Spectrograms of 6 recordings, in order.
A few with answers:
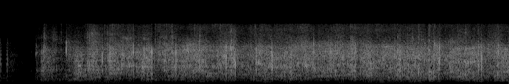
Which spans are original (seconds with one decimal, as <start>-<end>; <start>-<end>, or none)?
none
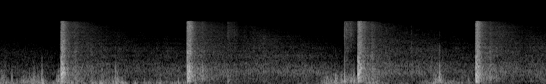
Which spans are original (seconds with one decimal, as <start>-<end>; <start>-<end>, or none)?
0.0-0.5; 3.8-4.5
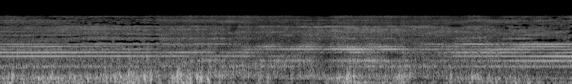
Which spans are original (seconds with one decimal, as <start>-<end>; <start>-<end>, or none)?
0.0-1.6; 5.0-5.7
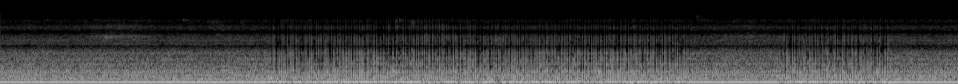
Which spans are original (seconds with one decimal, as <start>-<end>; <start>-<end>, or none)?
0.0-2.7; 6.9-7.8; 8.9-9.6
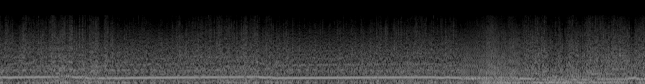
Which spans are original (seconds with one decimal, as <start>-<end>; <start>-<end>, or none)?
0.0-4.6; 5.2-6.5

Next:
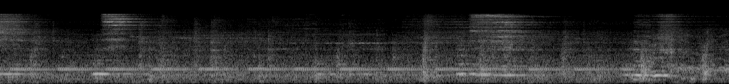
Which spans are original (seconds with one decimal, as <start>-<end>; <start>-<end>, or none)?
0.0-6.5

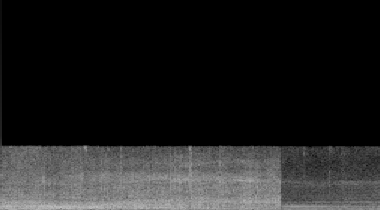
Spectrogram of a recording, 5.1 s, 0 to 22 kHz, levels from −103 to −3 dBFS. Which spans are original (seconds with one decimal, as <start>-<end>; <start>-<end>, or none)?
0.0-0.4; 3.5-5.1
